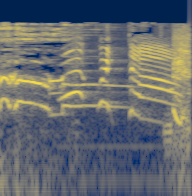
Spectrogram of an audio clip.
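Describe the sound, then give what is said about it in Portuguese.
A rooster crows at dawn, loud and wavering, in a few drawn-out phrases whose pitch glides up and down. “Zezé Azarado é o galo. Tem filho franguinho, esposa galinha. Como é que é? Dorme no pau e ainda tem que acordar de madrugada cantarolando.”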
